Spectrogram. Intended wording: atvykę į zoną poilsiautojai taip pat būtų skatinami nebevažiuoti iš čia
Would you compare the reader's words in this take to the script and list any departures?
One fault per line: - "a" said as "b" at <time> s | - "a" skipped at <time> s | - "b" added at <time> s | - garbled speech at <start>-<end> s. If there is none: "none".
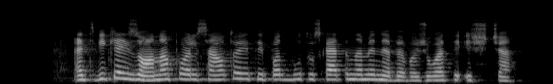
none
